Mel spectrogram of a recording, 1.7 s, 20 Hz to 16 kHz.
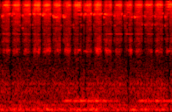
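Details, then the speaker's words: Ultrasonic TX1 micro tip during medial epicondyle calcification treatment, foot pedal depressed: fast, even pulsing hum with a faint steady tone, meaning sonic energy is being delivered; tip working normally, not occluded. "when the micro tip is functioning properly you can hear a auditory humming which means that the sonic energy is being imparted"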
